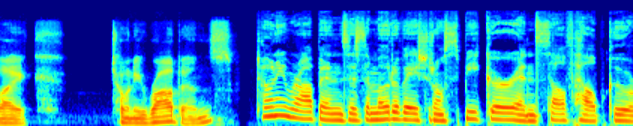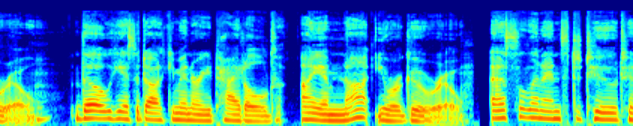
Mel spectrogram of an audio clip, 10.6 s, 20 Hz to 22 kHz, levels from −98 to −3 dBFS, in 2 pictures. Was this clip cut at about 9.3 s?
yes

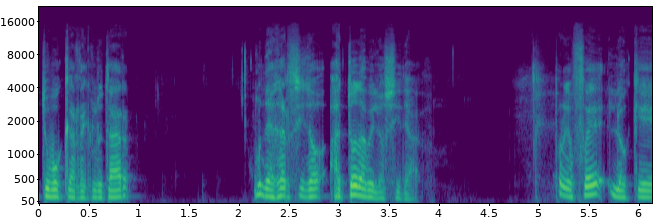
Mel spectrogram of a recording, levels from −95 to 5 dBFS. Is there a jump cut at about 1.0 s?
no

